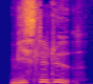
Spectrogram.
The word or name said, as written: hvislelyd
